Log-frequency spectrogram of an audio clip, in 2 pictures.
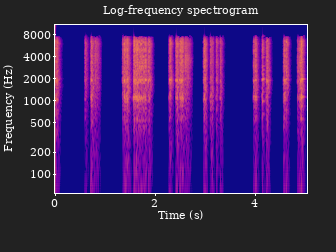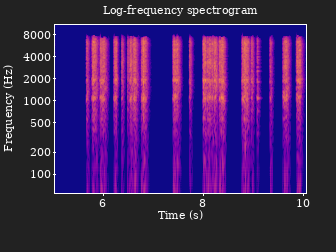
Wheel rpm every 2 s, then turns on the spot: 190, 190, 200, 200, 200.
none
